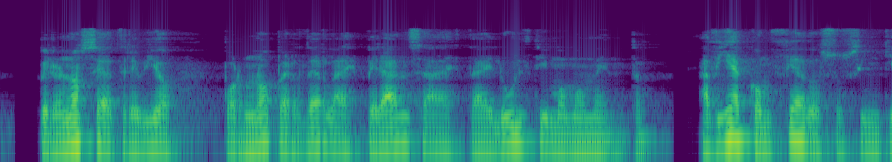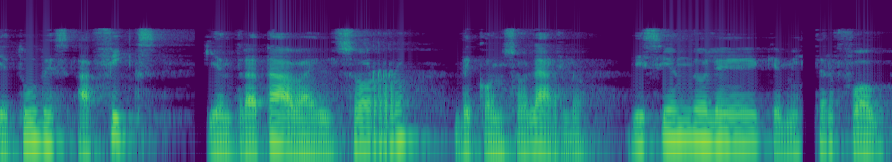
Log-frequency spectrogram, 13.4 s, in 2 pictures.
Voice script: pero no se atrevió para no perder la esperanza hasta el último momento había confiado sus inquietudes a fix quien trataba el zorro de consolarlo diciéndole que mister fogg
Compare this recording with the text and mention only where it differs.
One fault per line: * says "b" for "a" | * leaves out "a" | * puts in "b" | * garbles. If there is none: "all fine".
* says "por" for "para"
